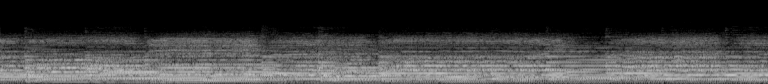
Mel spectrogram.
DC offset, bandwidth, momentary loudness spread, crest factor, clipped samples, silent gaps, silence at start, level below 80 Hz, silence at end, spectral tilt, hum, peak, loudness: under 0.1%; 6.4 kHz; 2 LU; 12 dB; under 0.1%; none; 0 s; -52 dBFS; 0 s; -8 dB/octave; none; -6 dBFS; -20 LUFS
